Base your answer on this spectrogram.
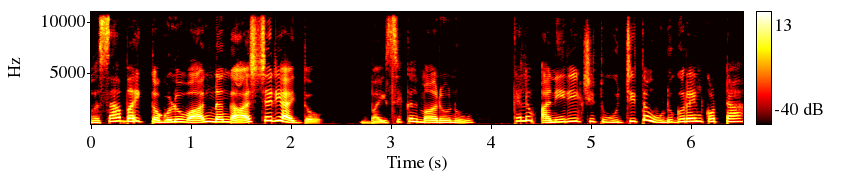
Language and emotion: Kannada, surprised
